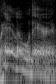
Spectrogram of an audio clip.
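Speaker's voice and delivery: put-on high-pitched old woman voice. Imitating an improv comic's old lady character: Marty Frickert old lady voice. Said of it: "as an old lady, and he'd go".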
